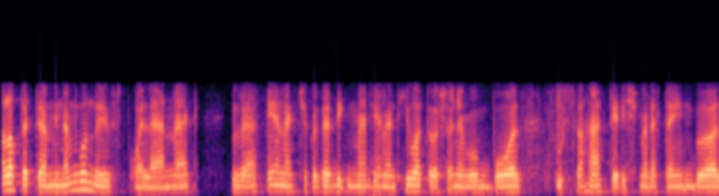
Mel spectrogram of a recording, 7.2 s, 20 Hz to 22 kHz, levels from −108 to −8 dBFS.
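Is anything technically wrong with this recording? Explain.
Yes. The whole clip of speech runs through the iLBC codec, a narrowband VoIP coder working in 20 ms frames at 15.2 kbps. Each frame's excitation is coded independently and the line passes only about 150 Hz to 3.4 kHz, so the speech sounds band-limited, thin and plainly rough or synthetic throughout.

Loose connector crackle appears from 2.40 to 2.82 s, right after "mi nem gondoljuk spoilernek" and before "csak az eddig", and again from 5.22 to 5.75 s. A dirty or worn contact is making and breaking, chopping the signal, heard as irregular bursts of scratchy crackle.

Lost iLBC frames occur between 3.62 and 3.83 s, just after "csak az eddig". About 120 ms of audio is missing, scattered over 200 ms in short runs of up to roughly 40 ms. The decoder fills each gap by repeating the last pitch cycle with noise, giving brief held, buzzy vowel-like sounds, and it recovers almost immediately because frames stand alone.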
